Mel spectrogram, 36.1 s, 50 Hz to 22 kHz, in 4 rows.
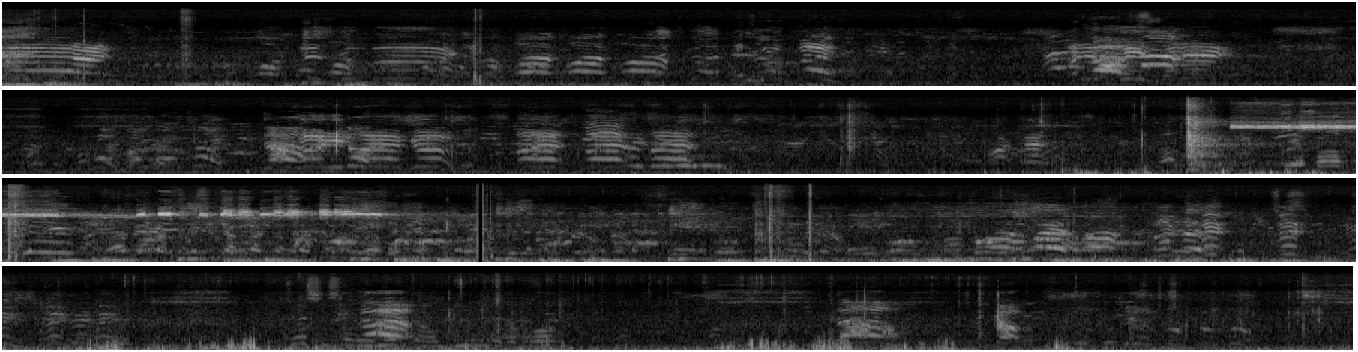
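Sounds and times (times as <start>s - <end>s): people calling out: 0.0s - 0.8s, 6.9s - 8.3s, 9.2s - 14.0s, 17.2s - 22.6s
referee's whistle blast: 17.0s - 20.9s.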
